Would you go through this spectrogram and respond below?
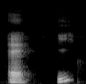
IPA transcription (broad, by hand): i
